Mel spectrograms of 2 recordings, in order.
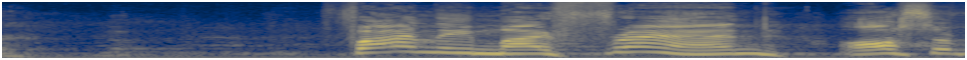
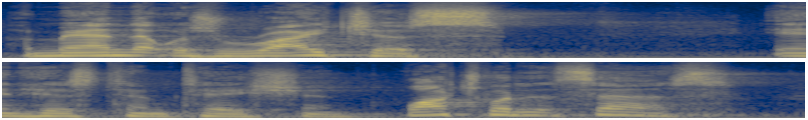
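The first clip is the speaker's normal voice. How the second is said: much lower, softer reflective sermon; quiet preaching; 12 semitones lower, 9 dB quieter than usual. Acted. Preacher praising courageous believers, low and soft. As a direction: speak it low and reverent.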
